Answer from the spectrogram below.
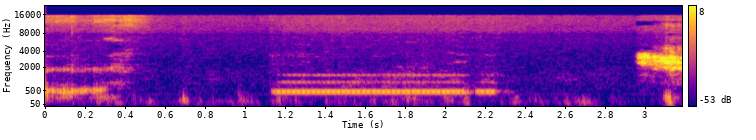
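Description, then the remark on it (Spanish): A phone call's ringing tone sounds as one steady electronic buzz lasting about a second, bracketed by brief dial tones and a sharp, higher beep at the end, over faint background noise. “Vamos a ver si contesta. Mm, está sonando, pero no, no suena.”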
